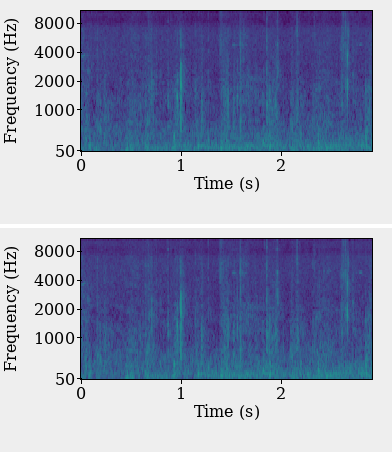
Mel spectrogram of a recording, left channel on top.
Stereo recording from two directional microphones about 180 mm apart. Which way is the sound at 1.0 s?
Centre (ahead or behind).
